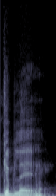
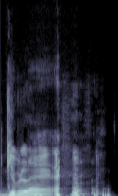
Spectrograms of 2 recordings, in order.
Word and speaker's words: Ghibli: I think it's pronounced Ghibli. You know that famous Japanese pronunciation, Oh. Ghibli.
